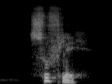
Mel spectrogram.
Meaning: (noun) soufflé; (verb) past participle of souffler
- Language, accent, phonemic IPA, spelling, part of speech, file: French, France, /su.fle/, soufflé, noun / verb, LL-Q150 (fra)-soufflé.wav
